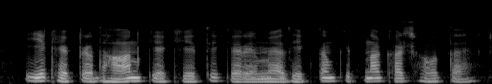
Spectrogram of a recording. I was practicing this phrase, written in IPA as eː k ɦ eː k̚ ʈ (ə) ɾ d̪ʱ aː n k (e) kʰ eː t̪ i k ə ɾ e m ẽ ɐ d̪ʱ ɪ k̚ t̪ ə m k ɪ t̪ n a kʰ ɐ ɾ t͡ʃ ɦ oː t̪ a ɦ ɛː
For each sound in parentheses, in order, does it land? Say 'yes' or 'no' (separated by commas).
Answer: yes, yes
